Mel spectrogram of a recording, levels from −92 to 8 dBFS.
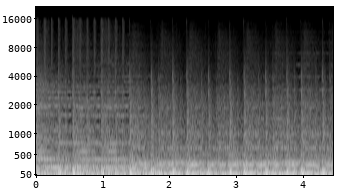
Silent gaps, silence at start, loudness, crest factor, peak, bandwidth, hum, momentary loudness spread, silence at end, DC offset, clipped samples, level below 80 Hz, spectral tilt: none; 0 s; -21 LUFS; 14 dB; -4 dBFS; 5.2 kHz; none; 2 LU; 0 s; 4%; under 0.1%; -20 dBFS; -9 dB/octave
